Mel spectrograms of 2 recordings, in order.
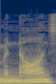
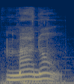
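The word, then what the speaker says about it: Manon: Pokemon admits she's embarrassed for mispronouncing Manan's name from Katsai this whole time. I am so embarrassed because I only just found out that Manan from Cats's name is actually pronounced Mano.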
